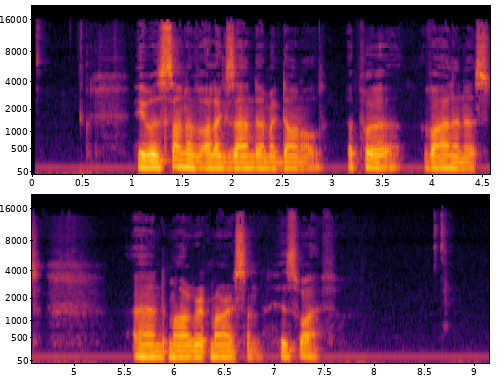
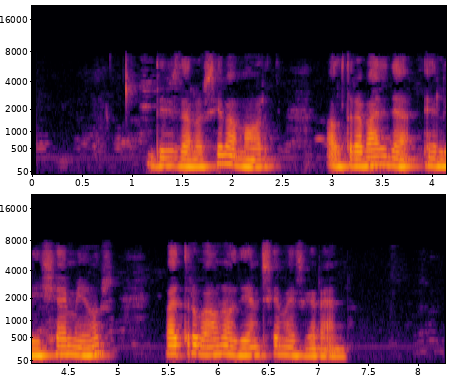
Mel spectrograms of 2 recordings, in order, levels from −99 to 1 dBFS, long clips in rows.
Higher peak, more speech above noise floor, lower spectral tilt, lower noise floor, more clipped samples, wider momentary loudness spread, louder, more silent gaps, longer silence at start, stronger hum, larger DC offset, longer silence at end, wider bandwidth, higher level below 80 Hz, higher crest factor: first, -4 dBFS vs -12 dBFS; second, 36 dB vs 45 dB; second, -6 dB/octave vs -7.5 dB/octave; second, -57 dBFS vs -73 dBFS; neither; about the same, 13 LU vs 15 LU; first, -22 LUFS vs -29 LUFS; neither; about the same, 1.05 s vs 0.95 s; neither; neither; first, 1.7 s vs 1 s; first, 16 kHz vs 7.6 kHz; first, -54 dBFS vs -64 dBFS; about the same, 18 dB vs 18 dB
